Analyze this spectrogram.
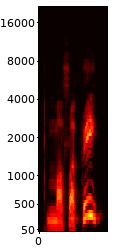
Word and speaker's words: Masaki: the first rank up is going to be masaki and I say his name that way is because his name is not massacre massacre is spelled with two s's his name is spelled with one s and he is the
